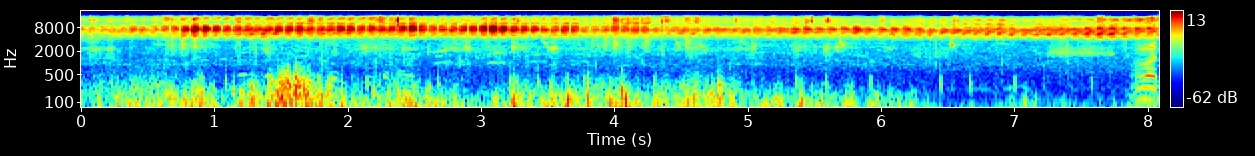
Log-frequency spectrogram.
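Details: Cicadas singing in Uchkuevka park on a summer walk, 2 August 2020: a continuous high, shimmering drone throughout, with footsteps and low rumbling noise underneath.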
